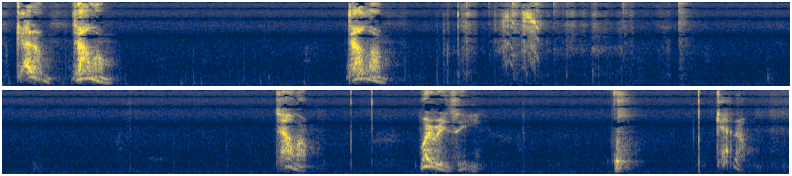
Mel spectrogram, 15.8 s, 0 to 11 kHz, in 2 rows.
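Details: On an evening in February 2012, a Boston Terrier gives short, explosive barks broken up by sneezes while a person excitedly urges "get him!" between them.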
